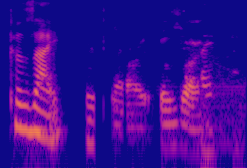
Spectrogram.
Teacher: Aqui o esse S tem som de Z, tá?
